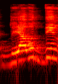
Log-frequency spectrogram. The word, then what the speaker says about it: দিয়াউদ্দিন: তবে দিয়াউদ্দিন উচ্চারণ সঠিক, কেননা দিয়াউন শব্দের শেষে হামজা রয়েছে, হামজা দাল পেশ উদ হবে। দিয়াউদ্দিন এটি ঠিক আছে।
